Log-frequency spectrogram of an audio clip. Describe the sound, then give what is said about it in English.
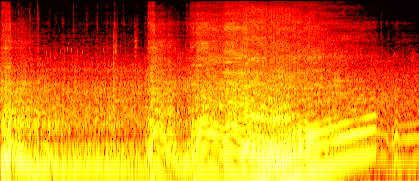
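A motorbike engine in a motorbike race drones steadily, then revs up and down through several gear changes, its pitch sweeping higher before dropping, loud with no voices. “My cousin can ride a motorbike. He rides in motorbike races.”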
